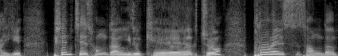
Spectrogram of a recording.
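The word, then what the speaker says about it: Firenze: 그 다음에 대표적인게 우리 프로렌스가 발상지 프로렌스를 영어식 발음이고 본토 발음은 뭐죠 피렌체잖아 피렌체 그렇죠 프로렌스 같은 거예요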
